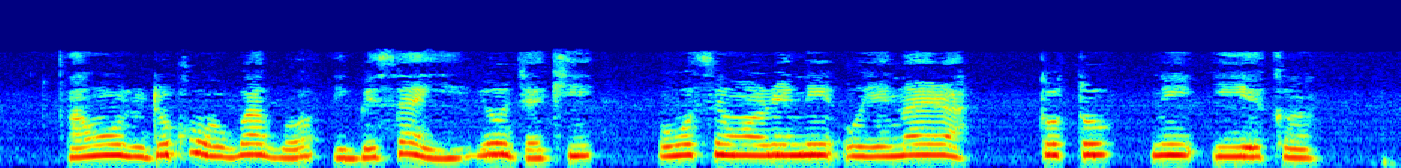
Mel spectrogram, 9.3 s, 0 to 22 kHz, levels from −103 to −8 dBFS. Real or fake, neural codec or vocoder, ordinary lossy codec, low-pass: real; none; AAC, 32 kbps; 7.2 kHz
